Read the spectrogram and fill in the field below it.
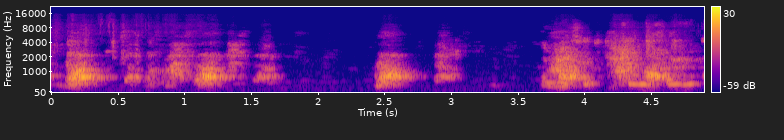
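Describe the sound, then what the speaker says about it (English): Dogs bark in repeated bursts, some rapid and clustered, with brief pauses between them; the barking is fairly close and loud, with no other sound around it. "the dogs want to start acting up"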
